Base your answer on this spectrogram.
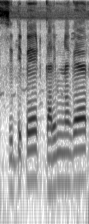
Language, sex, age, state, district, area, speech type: Telugu, male, 30-45, Telangana, Siddipet, rural, spontaneous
